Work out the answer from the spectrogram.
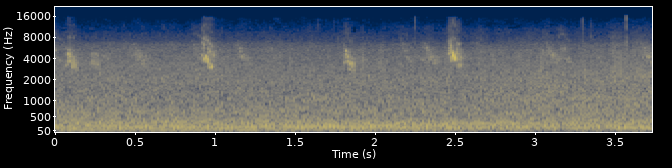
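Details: Eurasian tree sparrows on a bench, coming to be fed, recorded 3 June 2020: short high chirps scattered every second or so over a steady low hum of road traffic.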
